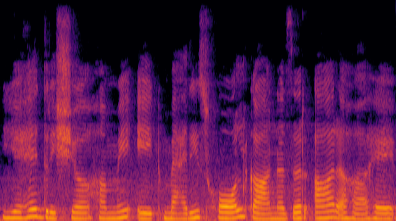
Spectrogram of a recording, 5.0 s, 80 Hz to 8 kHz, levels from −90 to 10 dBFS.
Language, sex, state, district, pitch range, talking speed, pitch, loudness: Hindi, female, Punjab, Fazilka, 195-220 Hz, 135 wpm, 205 Hz, -16 LUFS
